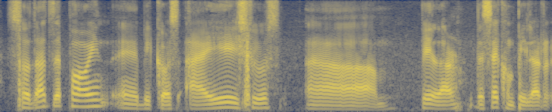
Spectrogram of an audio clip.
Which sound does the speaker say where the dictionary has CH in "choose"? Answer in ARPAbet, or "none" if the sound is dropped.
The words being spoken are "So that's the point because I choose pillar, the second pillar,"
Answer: SH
